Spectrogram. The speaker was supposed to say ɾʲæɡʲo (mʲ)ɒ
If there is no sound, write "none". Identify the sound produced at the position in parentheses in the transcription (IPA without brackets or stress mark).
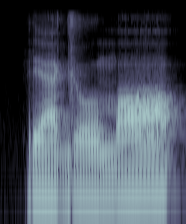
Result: m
